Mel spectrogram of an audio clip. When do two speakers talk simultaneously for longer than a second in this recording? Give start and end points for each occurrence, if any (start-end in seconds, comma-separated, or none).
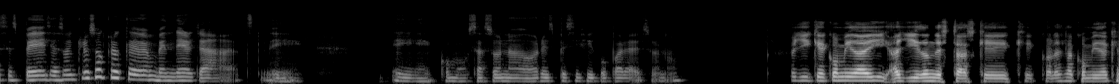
none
